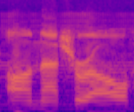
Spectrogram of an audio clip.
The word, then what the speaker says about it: Au Naturel: It is French spelling and pronunciation, Au Naturel Health Solutions.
